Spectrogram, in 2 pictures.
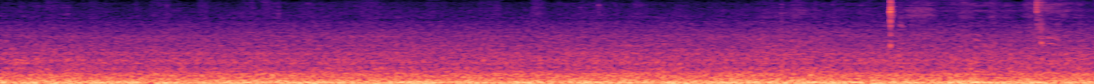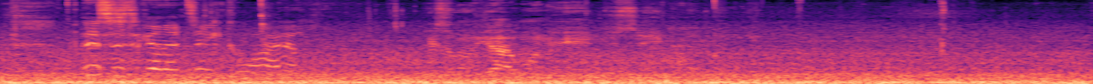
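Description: Steady low rumble of a car's engine and road noise heard from inside the cabin. Brief faint voices come in from about six to eight seconds in.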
